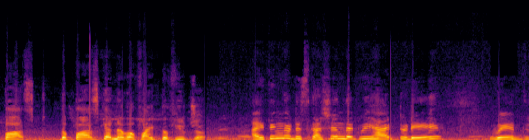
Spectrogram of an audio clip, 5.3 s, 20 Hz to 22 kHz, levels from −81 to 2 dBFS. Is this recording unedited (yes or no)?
yes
